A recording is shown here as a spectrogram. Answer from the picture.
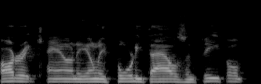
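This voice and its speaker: A man with a Southern US accent talks at a moderate pace in a fairly high voice. The sound is dry and close, with no echo. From Eastern North Carolina. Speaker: real estate investor. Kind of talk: podcast interview.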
